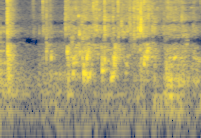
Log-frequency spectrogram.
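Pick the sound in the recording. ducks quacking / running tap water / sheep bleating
running tap water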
